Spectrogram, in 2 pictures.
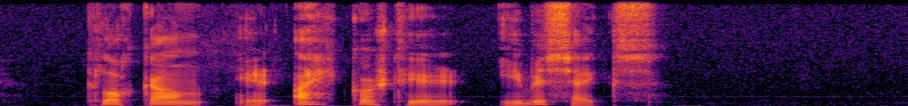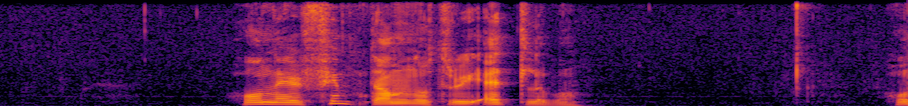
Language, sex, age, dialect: Faroese, male, 36-60, Suðurstreymoy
